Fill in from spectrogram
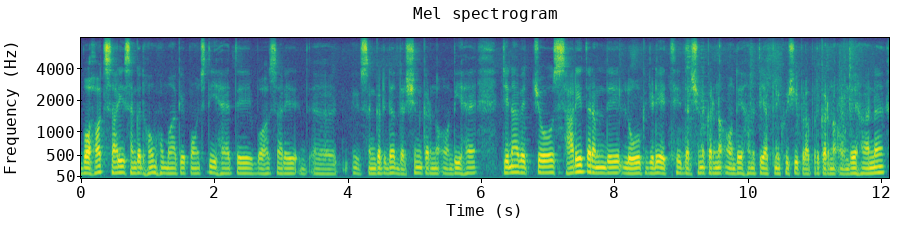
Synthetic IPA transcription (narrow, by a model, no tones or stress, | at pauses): bɔɦt̪saːɾiːsəŋɡət̪ɦʊːmɦʊmãːkeːpɔ̃ːt͡ʃd̪iːɦɛːt̪eːbɔːt̪saːɾeː | səŋɡət̪d̪aːd̪əɾʃənkəɾnaːʔãːnd̪iːɦɛː | d͡ʒɪnãːʋɪt͡ʃõːsaːɾeːt̪əɾəmd̪eːloːkd͡ʒeːɽeːɪt̪ʰːeːd̪əɾʃənkəɾnaːʔãːnd̪eːɦənt̪eːaːpniːkʰʊʃiːpɾaːpət̪kəɾna̰ːʔã̰ːnd̪eːɦən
